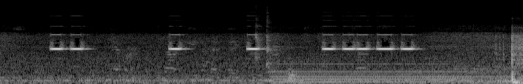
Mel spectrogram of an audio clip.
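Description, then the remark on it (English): A microwave oven hums steadily while its high electronic beeper sounds in short bursts, a pair, then singles, then a quick run of five beeps, clear. “This fucking microwave just sucks.”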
